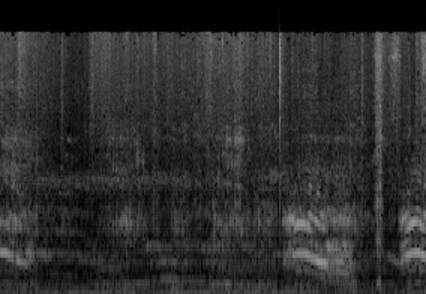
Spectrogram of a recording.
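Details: French Bulldog from a funny puppy compilation, making a quiet stretch of murmuring sounds and then a loud, wavering, sing-song howl followed by a shorter one, with a woman speaking softly nearby.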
